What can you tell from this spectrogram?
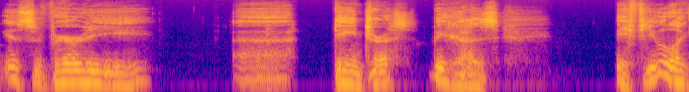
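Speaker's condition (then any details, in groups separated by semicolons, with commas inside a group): Spinocerebellar ataxia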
